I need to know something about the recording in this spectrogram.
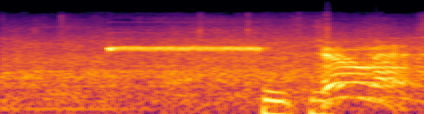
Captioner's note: whistle blows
